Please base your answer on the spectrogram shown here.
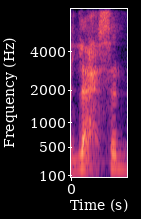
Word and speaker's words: Lahcen: Alors, comme l'a si bien prononcé Alban, moi, c'est Larcène.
